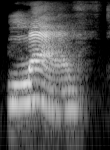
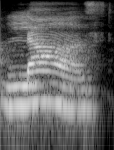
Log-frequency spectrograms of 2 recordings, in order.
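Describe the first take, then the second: First: It has a short front 'a' vowel. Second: It has a long open 'ah' vowel. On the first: "when it comes to American English, we can find last" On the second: "when it comes to British R P, we can find that this R is being used as ah"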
